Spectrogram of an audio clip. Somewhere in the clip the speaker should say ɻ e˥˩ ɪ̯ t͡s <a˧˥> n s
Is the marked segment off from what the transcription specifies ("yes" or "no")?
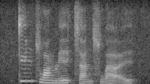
no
